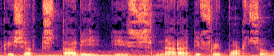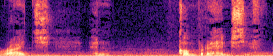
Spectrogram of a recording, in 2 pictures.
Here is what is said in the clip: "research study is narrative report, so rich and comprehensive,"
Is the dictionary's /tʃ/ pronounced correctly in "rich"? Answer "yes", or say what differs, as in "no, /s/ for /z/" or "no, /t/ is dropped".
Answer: no, /s/ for /tʃ/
